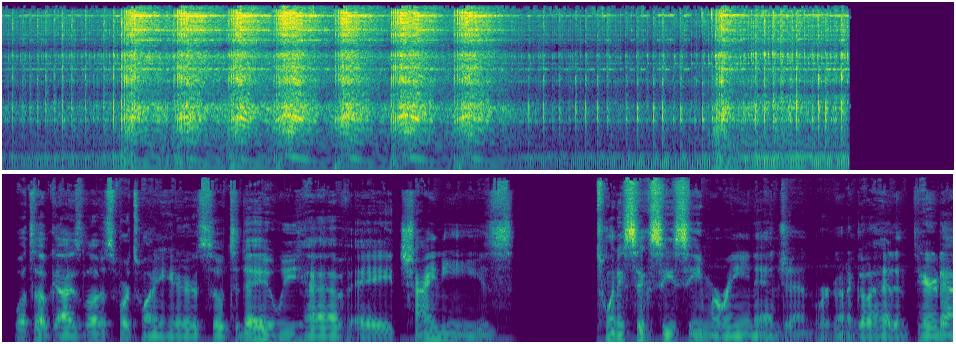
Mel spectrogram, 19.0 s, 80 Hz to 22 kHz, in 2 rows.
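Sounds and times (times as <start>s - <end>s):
two-stroke engine throttle blips: 0.0s - 8.5s.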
